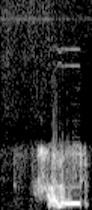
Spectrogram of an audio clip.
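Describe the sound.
Telephone tones as a call connects: a short burst of mixed tones settles into one loud, steady mid-pitched tone lasting about a quarter second before it cuts off.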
